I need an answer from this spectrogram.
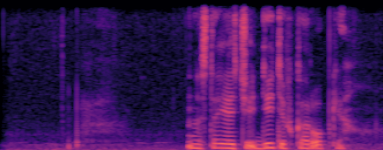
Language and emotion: Russian, neutral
